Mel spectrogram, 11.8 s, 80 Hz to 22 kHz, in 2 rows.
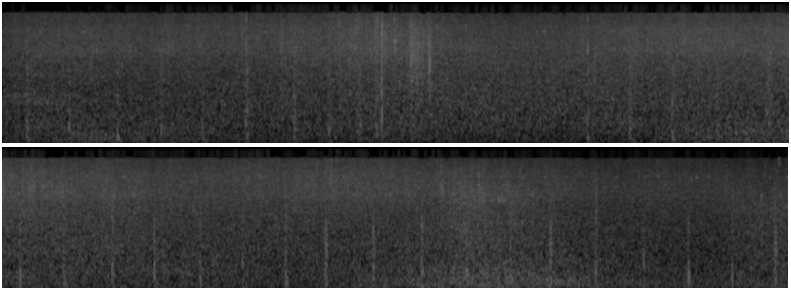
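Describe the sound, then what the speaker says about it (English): Rainfall in The Witcher 3: Hearts of Stone on PC, a steady broadband hiss of falling rain with scattered droplet patters, continuous and moderately loud with no talking. "looks like rain."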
